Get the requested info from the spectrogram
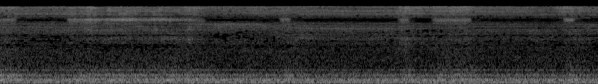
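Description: Steady hiss of running machinery with a low hum underneath, the background noise of an equipment room.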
